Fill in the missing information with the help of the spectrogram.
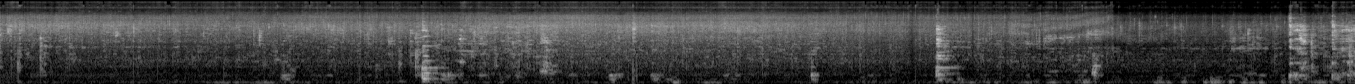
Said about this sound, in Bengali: পেঁয়াজটা খানিক্ষণ নাড়াচাড়া করে নিয়েছি আমি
